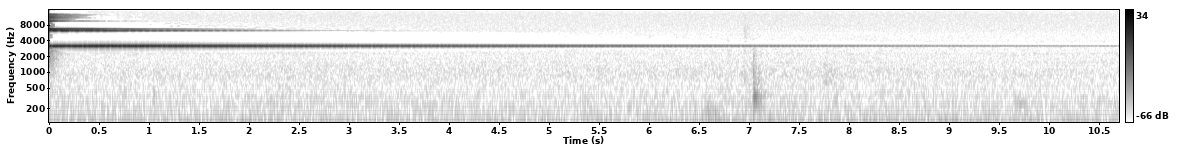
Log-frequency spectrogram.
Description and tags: Bell Glocke
a ritual bell from Osaka, Japan. used in religious moments like burials .
Bell, buddhism, temple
